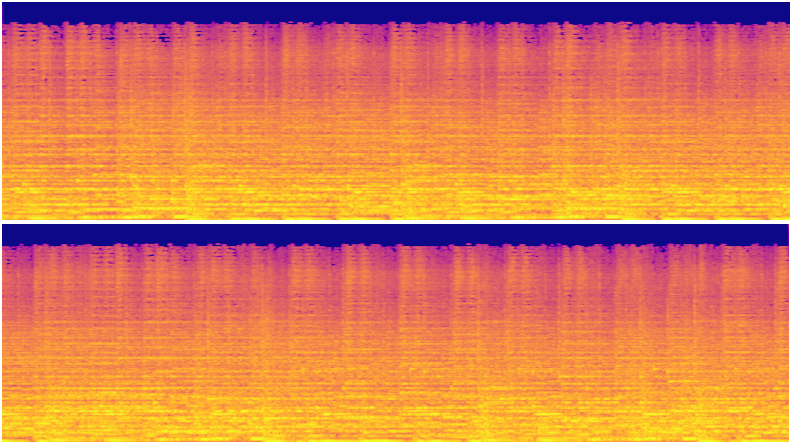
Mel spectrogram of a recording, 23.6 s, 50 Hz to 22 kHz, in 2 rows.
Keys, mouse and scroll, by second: 1.2 F6, 6.6 Tab, 9.0 KP_7, 9.8 x, 10.7 shift+a, 12.7 shift+d, 16.2 Tab, 18.1 i, 20.8 F6.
